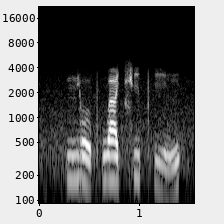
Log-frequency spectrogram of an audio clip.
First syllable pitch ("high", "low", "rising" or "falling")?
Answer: low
